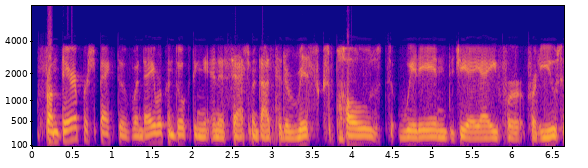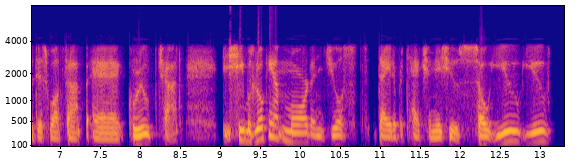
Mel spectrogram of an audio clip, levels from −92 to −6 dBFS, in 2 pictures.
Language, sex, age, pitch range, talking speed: English, male, 30-49, 105-130 Hz, 180 wpm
